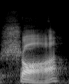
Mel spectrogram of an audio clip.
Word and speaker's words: Shah: So I want to use the notation here, let me write it down and then I'll pronounce it for you. This is called the Shah function or Shah distribution, really, of spacing p.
